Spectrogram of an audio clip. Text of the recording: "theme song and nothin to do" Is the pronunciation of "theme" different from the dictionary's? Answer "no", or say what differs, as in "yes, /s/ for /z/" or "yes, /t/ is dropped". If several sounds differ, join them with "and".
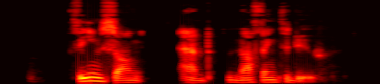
no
